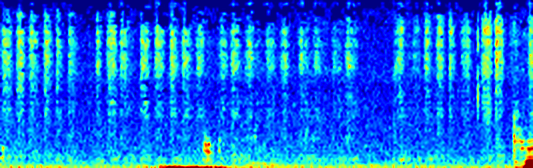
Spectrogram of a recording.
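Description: Red colored pencil scratching back and forth on paper, shading in a small circled letter with quick, faint, repeated strokes.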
